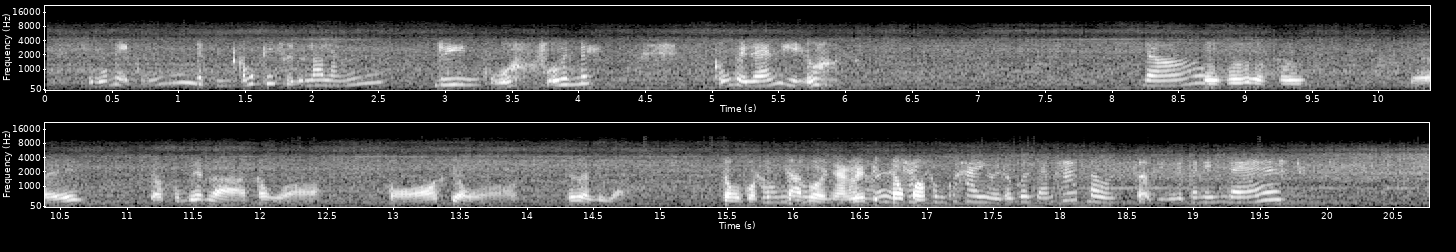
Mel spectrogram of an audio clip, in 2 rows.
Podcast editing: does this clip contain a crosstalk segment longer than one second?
Yes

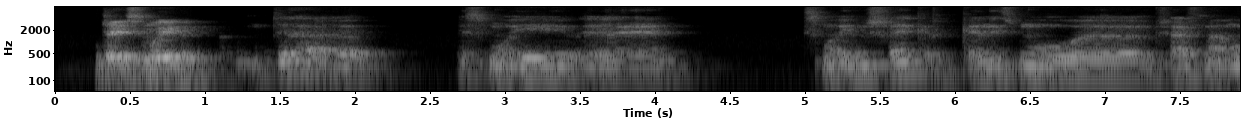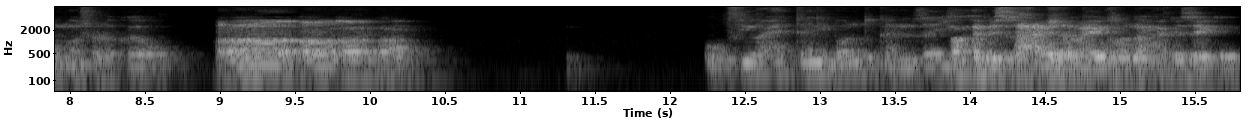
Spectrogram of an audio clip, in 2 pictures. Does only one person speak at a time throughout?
No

